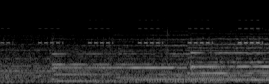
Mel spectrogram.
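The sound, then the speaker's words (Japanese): A telephone rings continuously, its steady electronic warble sounding fairly loud throughout, with no one speaking over it. “もしもし、理事長。はい、鬼塚君の携帯繋がらなくて。”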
